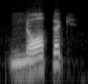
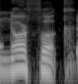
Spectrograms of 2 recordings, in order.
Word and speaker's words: Norfolk: Um, I say it more like N O R F O O K, like Nor, and then rhymes with book. That's Nor- how I okay Norfolk.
